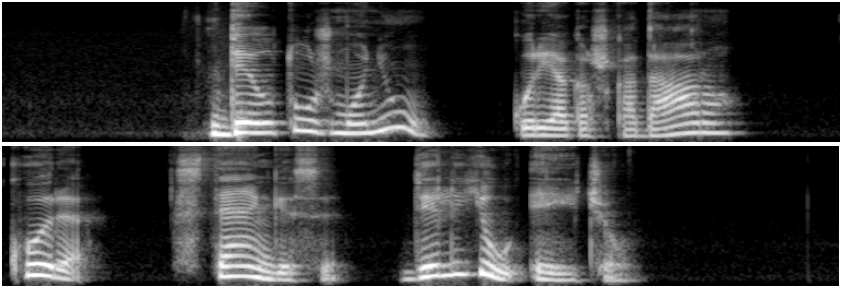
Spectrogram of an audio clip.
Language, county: Lithuanian, Kaunas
